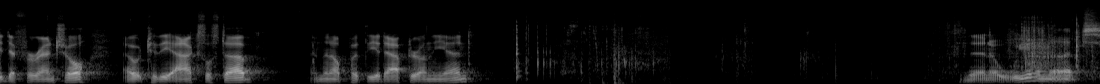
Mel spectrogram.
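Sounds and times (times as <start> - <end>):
soft rustles: 5.5 - 8.5, 9.2 - 10.8.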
